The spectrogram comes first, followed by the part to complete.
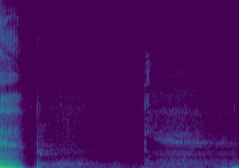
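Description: A man's voice trailing off on a word, then a pause of near silence and a soft intake of breath about a second and a half in.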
